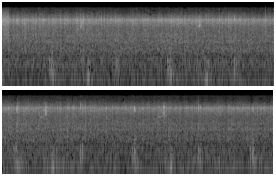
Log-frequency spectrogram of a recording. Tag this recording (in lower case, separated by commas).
rain on surface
